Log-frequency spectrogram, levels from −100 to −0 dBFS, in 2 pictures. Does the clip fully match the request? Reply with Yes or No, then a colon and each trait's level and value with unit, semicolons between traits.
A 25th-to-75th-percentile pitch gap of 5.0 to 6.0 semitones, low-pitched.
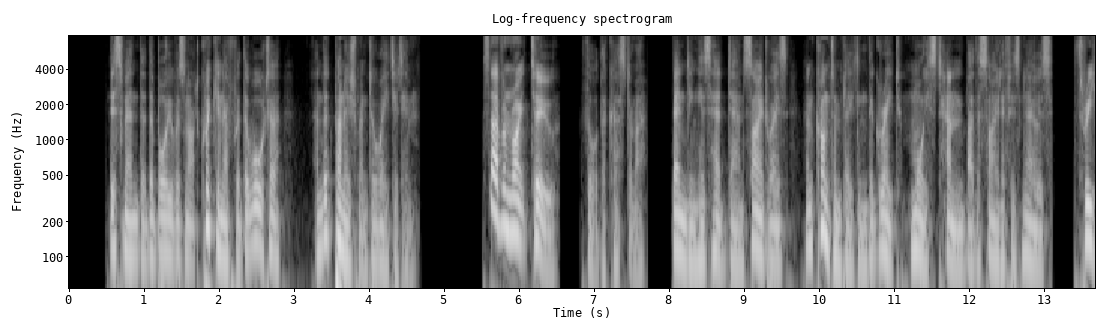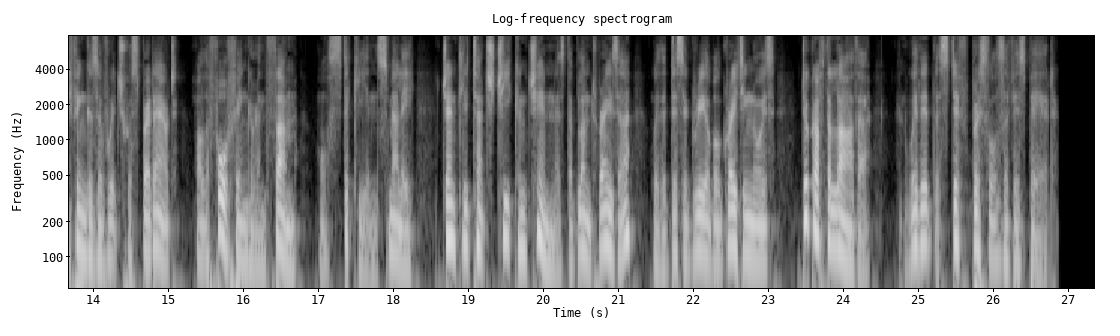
Yes: wide, 5.5 semitones; low, 100 Hz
